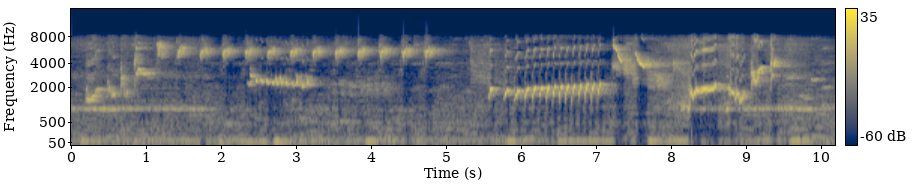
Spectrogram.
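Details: Indonesian masteran isian recording of murai (white-rumped shama) song for training birds: runs of rapid repeated high chips, a buzzy repeated phrase, then fast trills and loud slurred whistles, with a constant background hum.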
